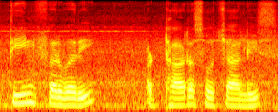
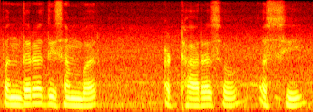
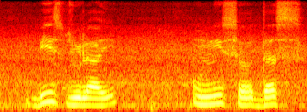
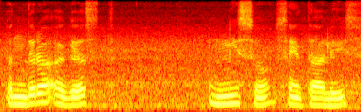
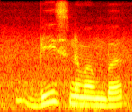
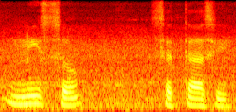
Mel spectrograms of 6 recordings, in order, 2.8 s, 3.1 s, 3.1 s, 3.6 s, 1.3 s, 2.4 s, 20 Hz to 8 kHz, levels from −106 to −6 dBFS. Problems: constant background noise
